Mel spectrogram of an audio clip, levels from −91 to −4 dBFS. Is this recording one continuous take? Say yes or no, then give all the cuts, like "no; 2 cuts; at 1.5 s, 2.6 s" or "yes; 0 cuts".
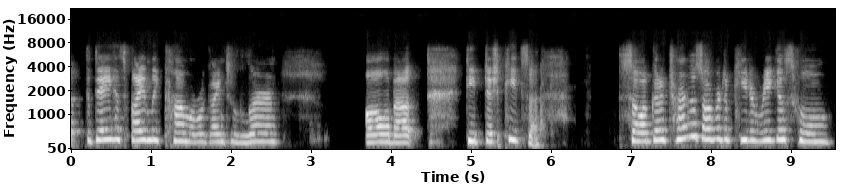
no; 1 cut; at 6.3 s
